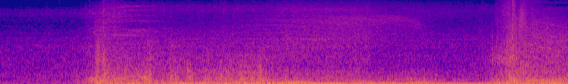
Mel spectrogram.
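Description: A glowing blade hums with a low electric buzz.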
